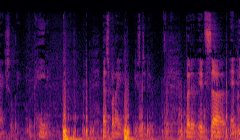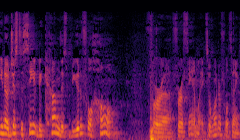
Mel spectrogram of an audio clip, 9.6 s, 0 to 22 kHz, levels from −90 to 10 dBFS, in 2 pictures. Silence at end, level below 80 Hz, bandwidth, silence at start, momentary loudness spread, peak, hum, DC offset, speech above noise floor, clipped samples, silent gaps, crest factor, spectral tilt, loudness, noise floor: 0 s; -32 dBFS; 15.5 kHz; 0 s; 16 LU; -2 dBFS; none; under 0.1%; 27 dB; under 0.1%; none; 20 dB; -6 dB/octave; -24 LUFS; -51 dBFS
